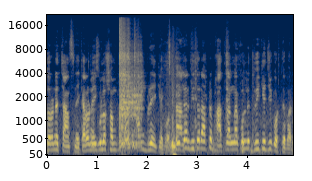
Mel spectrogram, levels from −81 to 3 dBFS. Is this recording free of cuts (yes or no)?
no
